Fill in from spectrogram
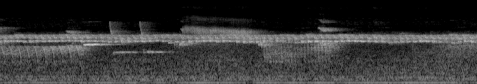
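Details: Belgian canary singing to stimulate males and bring females into breeding condition; a continuous high rolling, trilled song with steady buzzy warbles, brief sharp whistled notes and upward flicks, and a faint low hum underneath.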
